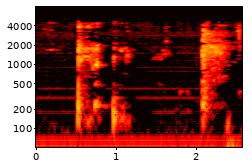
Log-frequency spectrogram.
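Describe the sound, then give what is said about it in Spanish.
A man coughs in a few harsh, throaty bursts, two close together, then a longer rasping fit after a short pause, over a faint quiet background. “Perdón, le dio tos”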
